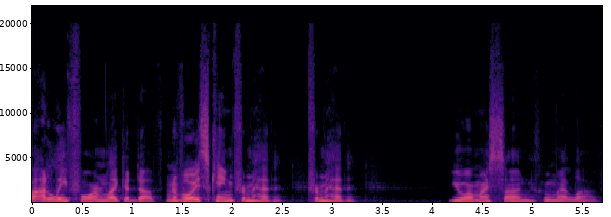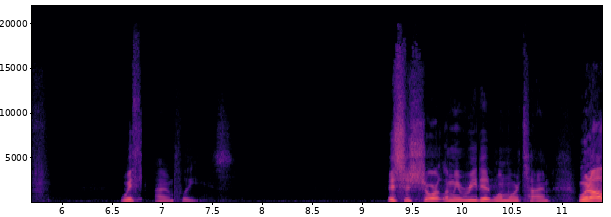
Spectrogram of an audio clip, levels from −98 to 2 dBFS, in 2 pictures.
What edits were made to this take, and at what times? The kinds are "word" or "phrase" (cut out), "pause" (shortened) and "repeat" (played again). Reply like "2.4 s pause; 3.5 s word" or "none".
1.3 s pause; 2.8 s repeat; 6.8 s word; 7.1 s word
